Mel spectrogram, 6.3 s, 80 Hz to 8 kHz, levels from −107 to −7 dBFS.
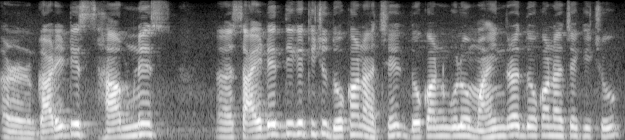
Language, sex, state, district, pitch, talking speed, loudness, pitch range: Bengali, male, West Bengal, Alipurduar, 175 Hz, 145 wpm, -15 LUFS, 150-195 Hz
